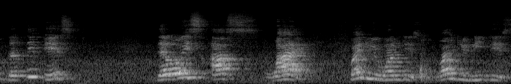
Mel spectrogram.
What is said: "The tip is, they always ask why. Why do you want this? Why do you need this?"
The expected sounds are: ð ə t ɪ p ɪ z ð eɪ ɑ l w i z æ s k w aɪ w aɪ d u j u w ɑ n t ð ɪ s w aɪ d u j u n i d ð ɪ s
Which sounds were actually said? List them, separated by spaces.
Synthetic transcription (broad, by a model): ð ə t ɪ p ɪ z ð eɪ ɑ w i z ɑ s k w aɪ w aɪ d u j u w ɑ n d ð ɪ s w aɪ d u j u n i d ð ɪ s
